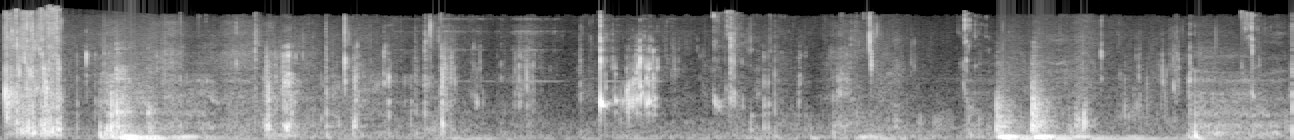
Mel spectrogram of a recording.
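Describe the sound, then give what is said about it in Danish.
Moist chewing and crunching of food while tasting a sweet rice dessert (risalamande) with cherry sauce, with irregular bites and mouth sounds over several seconds and a couple of louder crunches, no talking. “Må jeg høre, hvordan I så tænker, når I har smagt så gør jeg lige det samme.”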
